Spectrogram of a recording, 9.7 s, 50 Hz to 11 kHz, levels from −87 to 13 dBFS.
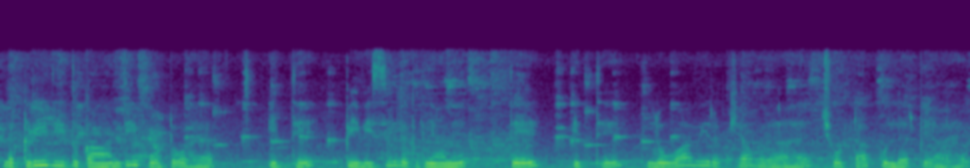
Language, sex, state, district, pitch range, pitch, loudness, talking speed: Punjabi, female, Punjab, Pathankot, 205-230 Hz, 220 Hz, -16 LUFS, 135 wpm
